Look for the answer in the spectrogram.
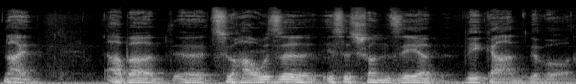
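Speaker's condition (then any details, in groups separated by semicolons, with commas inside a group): Parkinson's disease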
